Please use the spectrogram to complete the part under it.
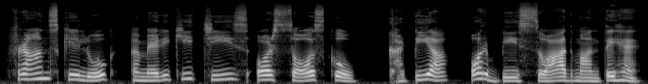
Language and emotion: Hindi, disgusted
